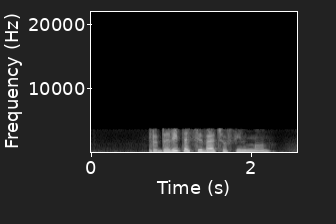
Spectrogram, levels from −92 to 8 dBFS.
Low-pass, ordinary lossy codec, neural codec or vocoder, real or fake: 3.6 kHz; none; codec, 16 kHz, 1.1 kbps, Voila-Tokenizer; fake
